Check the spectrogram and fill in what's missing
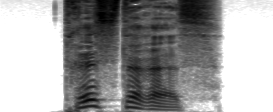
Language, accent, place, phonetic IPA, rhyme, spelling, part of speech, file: German, Germany, Berlin, [ˈtʁɪstəʁəs], -ɪstəʁəs, tristeres, adjective, De-tristeres.ogg
- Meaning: strong/mixed nominative/accusative neuter singular comparative degree of trist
